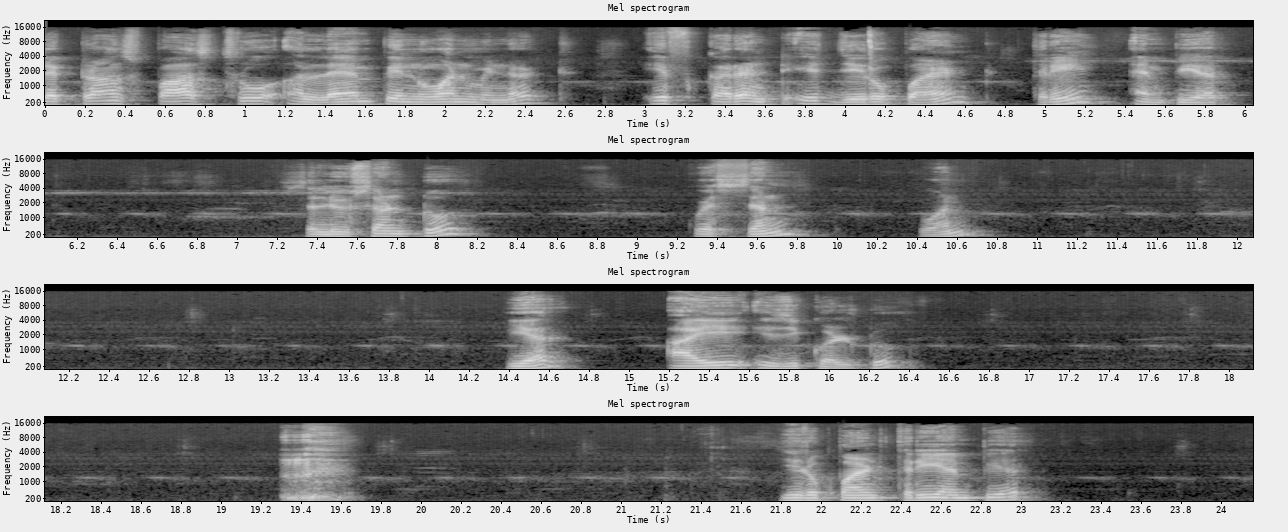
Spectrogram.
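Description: A middle-aged man speaks calmly and clearly in short bursts, close by.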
